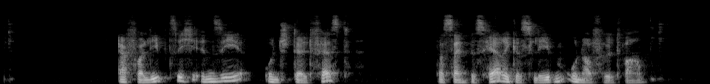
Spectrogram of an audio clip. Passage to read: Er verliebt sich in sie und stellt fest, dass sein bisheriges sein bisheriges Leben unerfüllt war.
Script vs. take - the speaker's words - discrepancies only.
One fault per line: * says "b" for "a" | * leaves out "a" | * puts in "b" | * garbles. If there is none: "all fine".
* leaves out "sein bisheriges"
